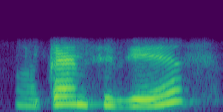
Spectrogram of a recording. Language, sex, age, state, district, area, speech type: Kashmiri, female, 30-45, Jammu and Kashmir, Anantnag, rural, conversation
